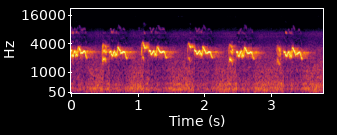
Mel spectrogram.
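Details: Lively sooty-headed bulbul song used to lure birds: a steady stream of loud, bubbly whistled phrases, each starting with a sharp upward flick and rolling on, repeated about every half second.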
